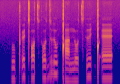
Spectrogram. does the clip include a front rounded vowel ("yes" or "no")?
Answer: yes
